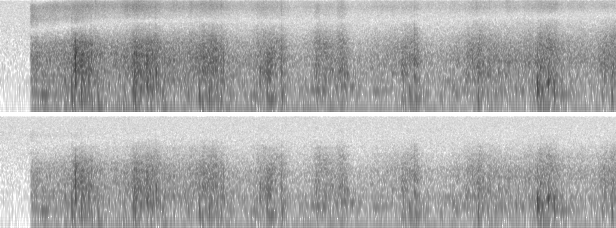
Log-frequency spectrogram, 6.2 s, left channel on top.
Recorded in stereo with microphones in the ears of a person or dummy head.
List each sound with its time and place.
0.3 s footsteps: 70° left (ahead or behind); by 6.2 s 80° left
